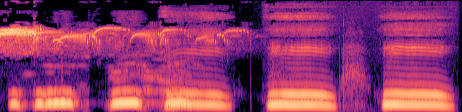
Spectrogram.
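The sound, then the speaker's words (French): A person whistles to imitate the cry of an owl in order to attract birds. The call has five loud hooting notes: three in quick succession, then two longer, steadier tones separated by pauses, with no talking. “Eh bien, je froue, du verbe frouer, qui signifie émettre un certain sifflement par lequel on imite le cri de la chouette pour attirer des oiseaux.”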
